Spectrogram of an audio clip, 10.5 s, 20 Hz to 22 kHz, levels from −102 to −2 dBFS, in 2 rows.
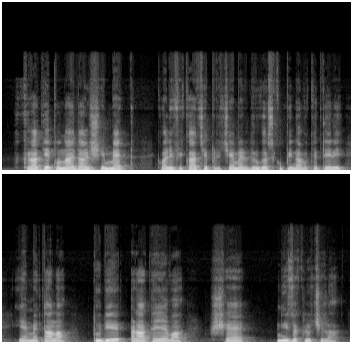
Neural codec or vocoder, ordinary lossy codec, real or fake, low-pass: none; Opus, 32 kbps; real; 14.4 kHz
